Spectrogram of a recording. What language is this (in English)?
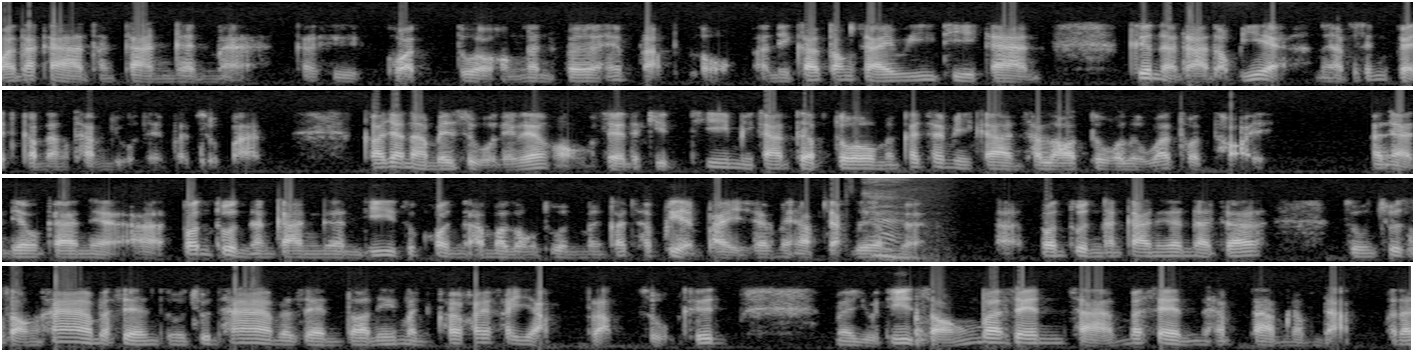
Thai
